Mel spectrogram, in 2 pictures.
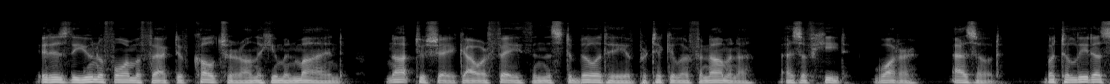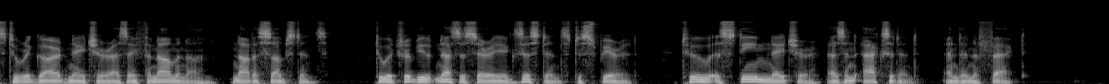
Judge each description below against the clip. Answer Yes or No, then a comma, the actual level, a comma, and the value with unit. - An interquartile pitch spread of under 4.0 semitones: Yes, average, 3.6 semitones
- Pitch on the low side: Yes, very low, 90 Hz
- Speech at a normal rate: Yes, average, 150 wpm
